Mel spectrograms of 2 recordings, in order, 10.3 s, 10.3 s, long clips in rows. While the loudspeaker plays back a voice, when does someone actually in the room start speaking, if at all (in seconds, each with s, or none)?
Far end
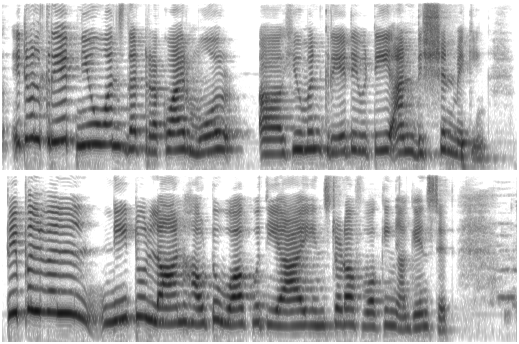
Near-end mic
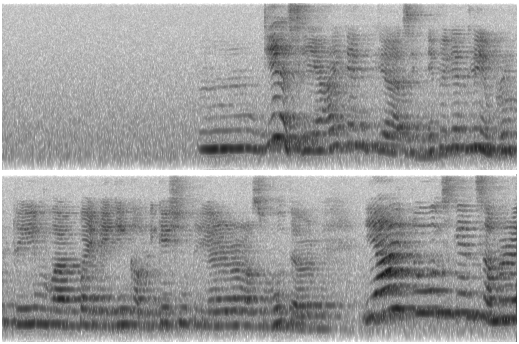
2.0 s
